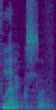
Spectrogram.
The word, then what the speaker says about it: Linux: But Linux is always Linux.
